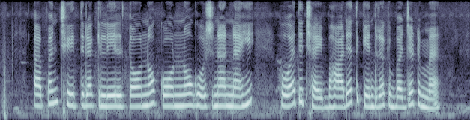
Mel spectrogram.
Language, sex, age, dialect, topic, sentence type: Maithili, female, 41-45, Bajjika, banking, statement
